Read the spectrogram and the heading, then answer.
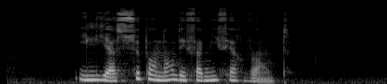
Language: French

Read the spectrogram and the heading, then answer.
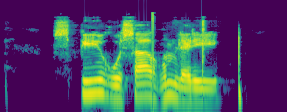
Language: Pashto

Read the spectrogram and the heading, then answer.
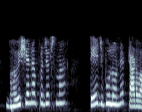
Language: Gujarati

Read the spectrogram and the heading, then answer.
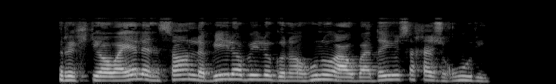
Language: Pashto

